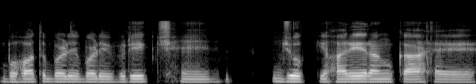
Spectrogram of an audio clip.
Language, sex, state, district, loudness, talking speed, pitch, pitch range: Hindi, male, Jharkhand, Deoghar, -17 LUFS, 125 wpm, 125 Hz, 120-130 Hz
